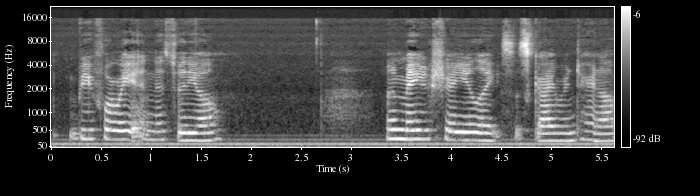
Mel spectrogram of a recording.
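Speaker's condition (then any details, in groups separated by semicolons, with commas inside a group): Cerebral palsy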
